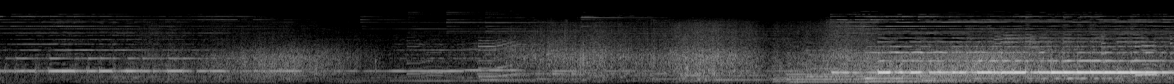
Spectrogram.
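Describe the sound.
Sea waves wash onto a beach in a steady, rushing surge that swells louder toward the end, with sustained tones running underneath.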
